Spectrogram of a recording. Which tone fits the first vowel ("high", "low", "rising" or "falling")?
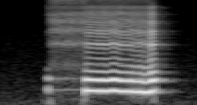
low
